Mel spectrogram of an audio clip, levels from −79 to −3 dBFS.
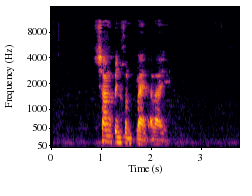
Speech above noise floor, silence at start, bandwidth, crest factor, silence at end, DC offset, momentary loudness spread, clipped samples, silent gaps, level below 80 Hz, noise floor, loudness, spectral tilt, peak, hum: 43 dB; 0.9 s; 11.5 kHz; 20 dB; 1.45 s; under 0.1%; 7 LU; under 0.1%; none; -62 dBFS; -62 dBFS; -19 LUFS; -4 dB/octave; -2 dBFS; none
